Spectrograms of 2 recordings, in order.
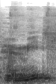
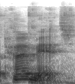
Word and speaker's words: permit: as you do it in the noun form you stress the first part of the word where it's in the verb form you stress the second part of the verb we can't permit you to Campea or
